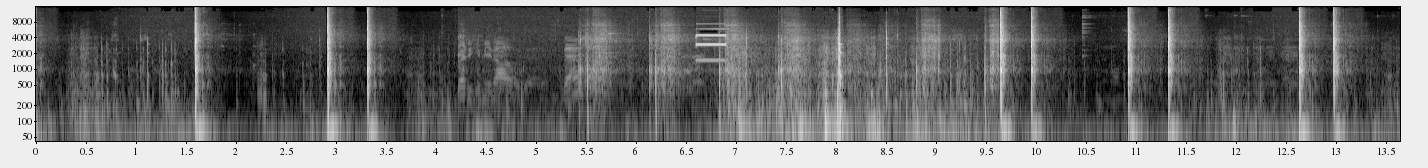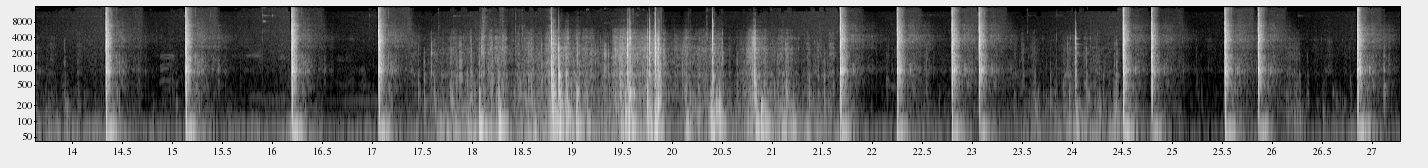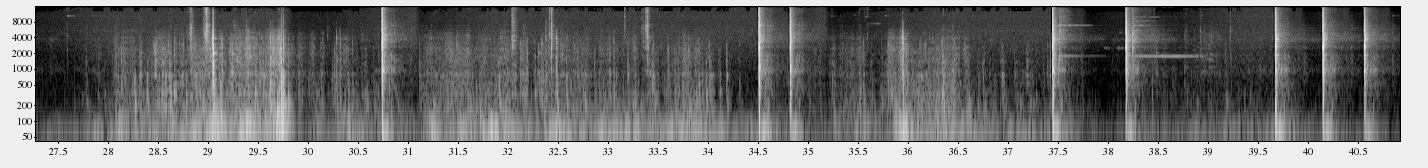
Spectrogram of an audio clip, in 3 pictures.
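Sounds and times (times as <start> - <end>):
shot timer beep: 6.6 - 7.0.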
